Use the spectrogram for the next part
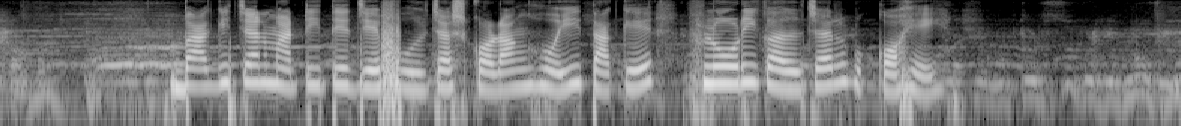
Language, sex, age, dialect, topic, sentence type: Bengali, female, 18-24, Rajbangshi, agriculture, statement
